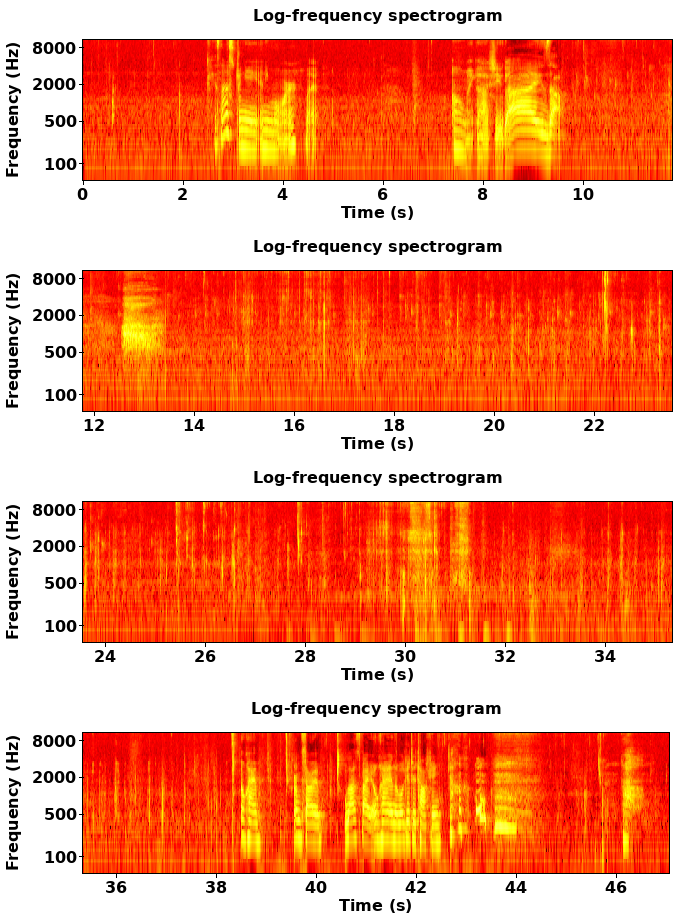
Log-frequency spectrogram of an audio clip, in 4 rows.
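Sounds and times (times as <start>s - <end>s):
crunchy chewing of fried chicken: 13.4s - 39.6s, 40.2s - 40.6s, 44.6s - 46.0s.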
